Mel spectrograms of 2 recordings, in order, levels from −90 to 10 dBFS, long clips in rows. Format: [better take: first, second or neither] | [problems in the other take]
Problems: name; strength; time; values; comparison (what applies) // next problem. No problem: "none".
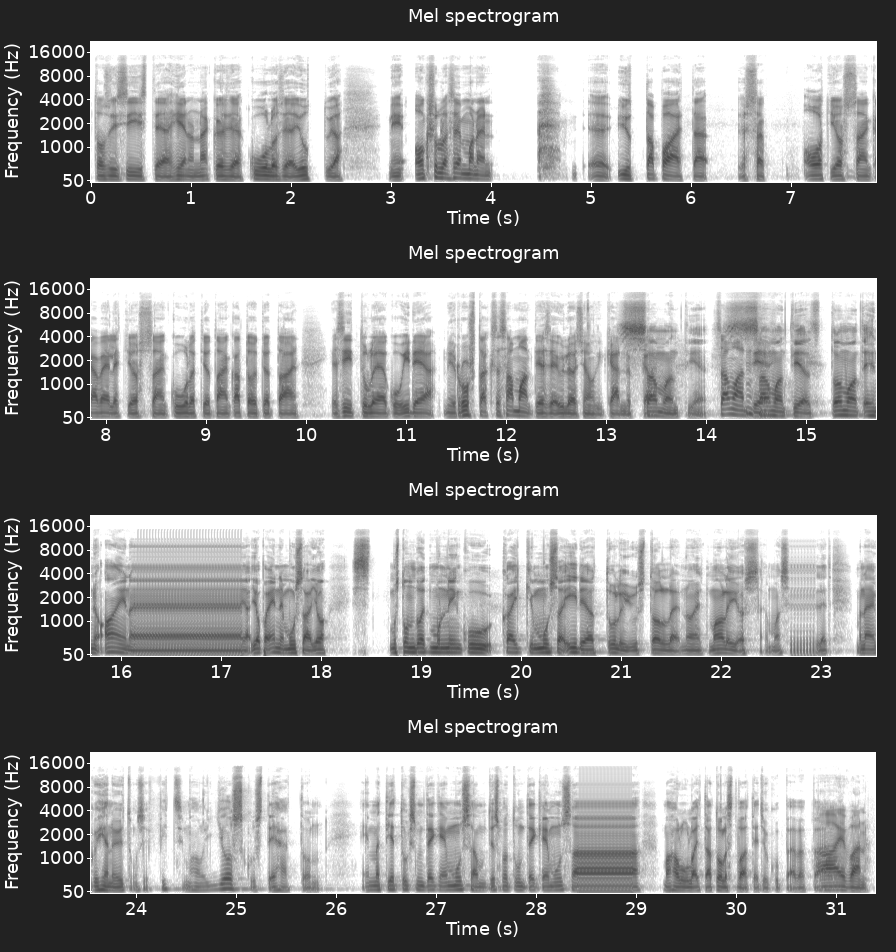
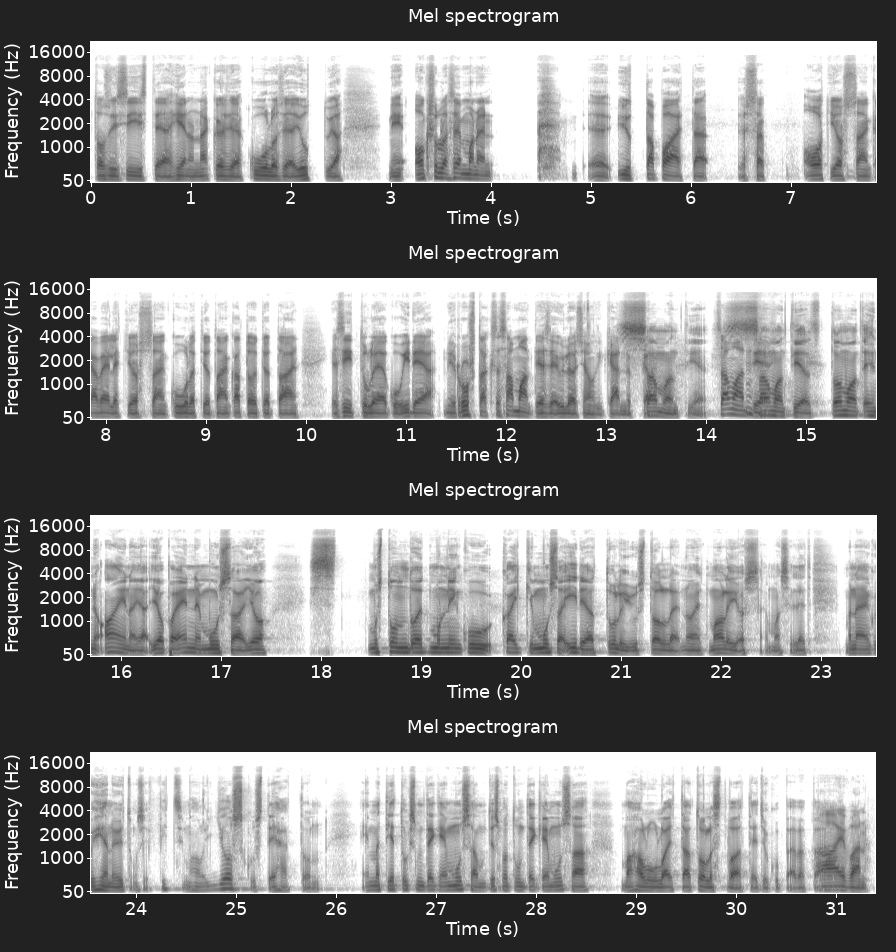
second | audio freezing; at 16 s for 1 s, at 23 s and at 28 s for 0.5 s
